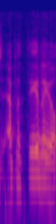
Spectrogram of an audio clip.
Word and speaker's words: epithelial: Parietal cells, G cells, and epithelial. Did I say that right? No. Epithelial.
